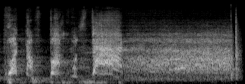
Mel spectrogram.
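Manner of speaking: high, slow, breathless shock; gasping what-was-that, high and slow; stunned disbelief. Retold or imitated. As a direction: drag it out in stunned amazement. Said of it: "I was like".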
